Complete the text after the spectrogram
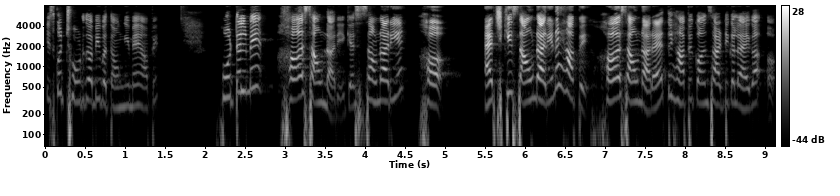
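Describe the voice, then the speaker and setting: तेज़ ऊँची आवाज़ वाली शिक्षिका. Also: female voice, high voice, lively intonation, fast talker, pushed and bright. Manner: asks students questions and answers them herself, repeats "ठीक है?". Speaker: English teacher. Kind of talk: Hindi-English grammar lesson. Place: classroom.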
